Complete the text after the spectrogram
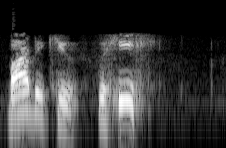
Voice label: Barbecue Wehill To Broil To Barbecue To Bake Pots, Kumeyaay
